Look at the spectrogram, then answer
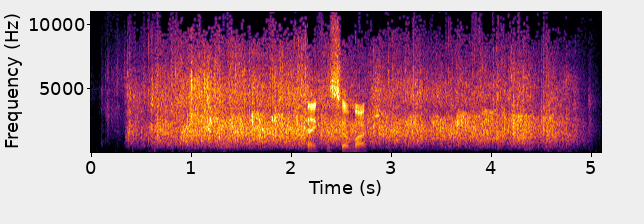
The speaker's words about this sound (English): Well, ask for a round of applause for our panelists.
